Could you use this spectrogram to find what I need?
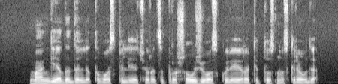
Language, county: Lithuanian, Vilnius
